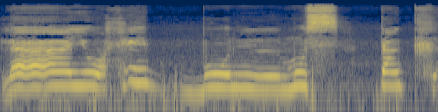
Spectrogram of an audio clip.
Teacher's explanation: Mus, bunyikan safir pada sin.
